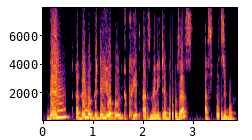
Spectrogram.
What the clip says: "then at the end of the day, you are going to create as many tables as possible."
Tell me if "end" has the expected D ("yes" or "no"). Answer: yes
